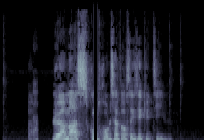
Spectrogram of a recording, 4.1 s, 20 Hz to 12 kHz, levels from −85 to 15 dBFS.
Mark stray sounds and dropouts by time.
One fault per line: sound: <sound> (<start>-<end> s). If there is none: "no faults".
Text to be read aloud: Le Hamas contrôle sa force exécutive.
sound: laugh (0.6-0.8 s)
sound: dropout (1.9-1.9 s)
